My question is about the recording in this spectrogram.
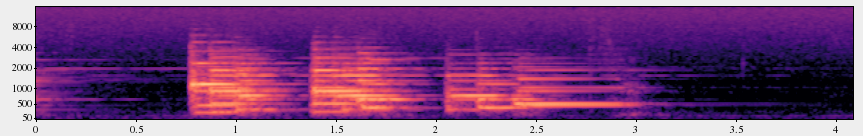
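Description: Upright piano playing three chords of a broken-up C7 harmony, the last held and ringing out about three seconds in. The unresolved dominant seventh leaves the music hanging before the return to F major.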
